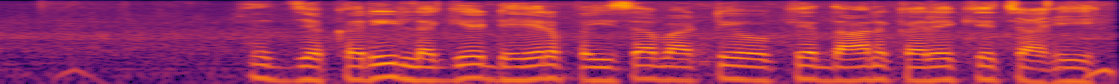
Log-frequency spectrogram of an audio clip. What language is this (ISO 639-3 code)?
bho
